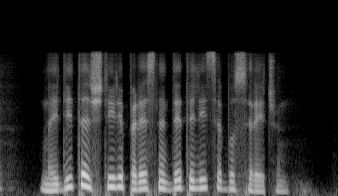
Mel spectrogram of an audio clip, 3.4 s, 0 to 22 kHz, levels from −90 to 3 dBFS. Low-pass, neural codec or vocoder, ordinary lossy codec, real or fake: 7.2 kHz; codec, 16 kHz, about 1 kbps, DyCAST, with the encoder's durations; none; fake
